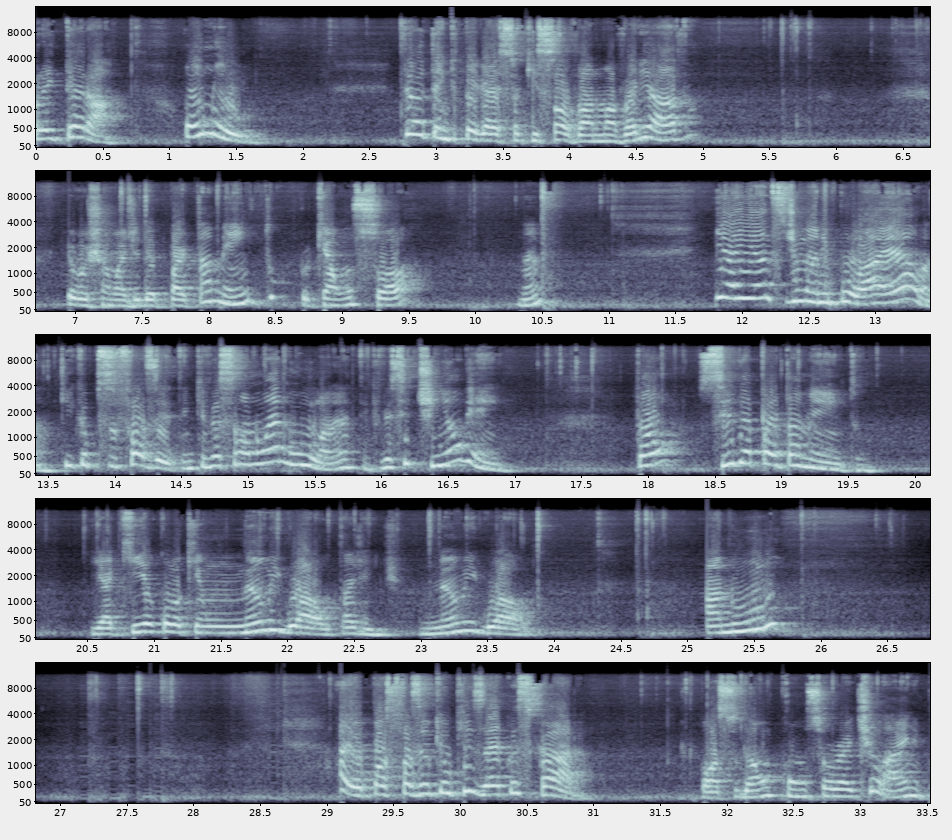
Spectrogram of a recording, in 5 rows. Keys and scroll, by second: 2.8 Home, 7.9 End, 14.5 Left, 20.4 BackSpace, 22.3 Left, 23.4 Right, 25.7 End, 33.0 Return.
